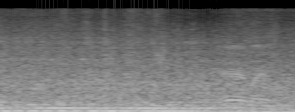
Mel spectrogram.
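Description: Steady low mechanical hum with a few even low tones, with faint voices in the background; the hum drops away at the end.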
